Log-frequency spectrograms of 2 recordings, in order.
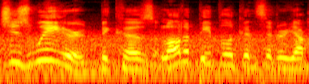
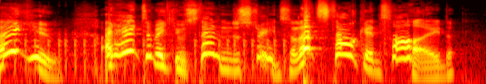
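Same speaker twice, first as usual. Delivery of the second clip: very high, swooping put-on voice; 12 semitones higher, 3 dB louder than usual. Voicing a struggling cabaret club manager asking a stranger for help: put-on nightlife club voice. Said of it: "He doesn't smell like he has a voice like this".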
